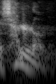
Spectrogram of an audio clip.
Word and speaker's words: 샬롬: 근데 발음을 잘못하면 여호와 어떤 이상한 놈이 되는데 그 발음이 샬롬이에요. 샬롬.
